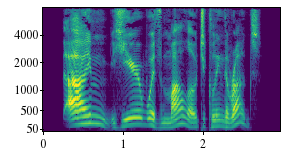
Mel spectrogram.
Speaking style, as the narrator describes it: I said in an innocent tone

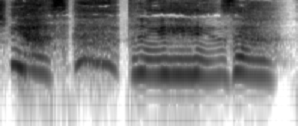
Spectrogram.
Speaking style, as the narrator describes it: my Korean lover gasped

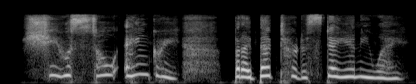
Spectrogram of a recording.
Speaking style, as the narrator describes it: Mary sighed

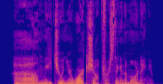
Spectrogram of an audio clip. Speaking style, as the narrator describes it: I said, in a low voice so only he could hear

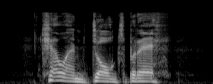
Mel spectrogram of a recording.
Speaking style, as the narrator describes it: shouted Snotface Snotlout, Dog's Breath's friend and fellow bully

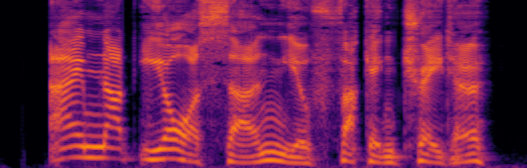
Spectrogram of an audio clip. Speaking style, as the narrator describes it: the scar-faced man snarled

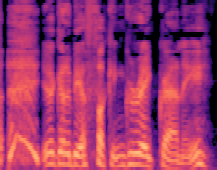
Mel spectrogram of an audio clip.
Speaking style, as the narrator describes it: Kat laughed

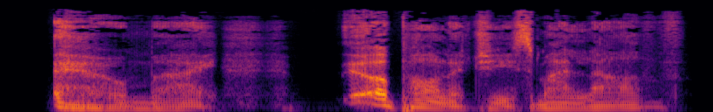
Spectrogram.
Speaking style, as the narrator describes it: Racine purred in a sickeningly sweet voice

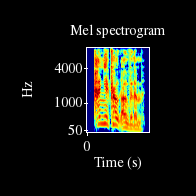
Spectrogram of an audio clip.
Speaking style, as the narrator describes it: he muttered to Fenchurch

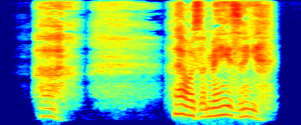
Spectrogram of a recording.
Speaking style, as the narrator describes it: I breathed when the shocks of pleasure had finally started to subside

